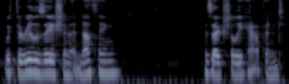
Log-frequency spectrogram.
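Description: A woman giving a reflective self-help monologue, unhurried and emphatic, often repeating her phrases. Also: fairly low pitch, level tone, vocal fry, mellow, slightly rough.

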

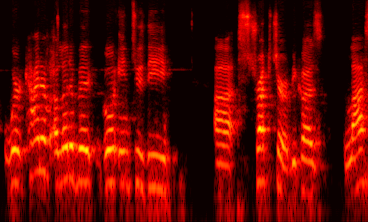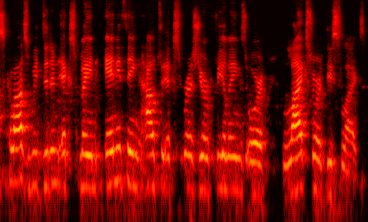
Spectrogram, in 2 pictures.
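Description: A man's voice: sits high, a little mellow, poor audio. A young man leads an online English lesson from his home through a laptop mic. He talks loosely, repeating words and filling gaps as he goes. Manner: repeats himself, many fillers. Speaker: English teacher hosting online class. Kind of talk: casual online class talk. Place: home room on video call.

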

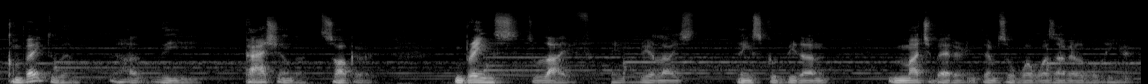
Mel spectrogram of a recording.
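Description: A man from Argentina speaking earnestly in a promotional interview about his love of the game. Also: deep voice. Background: soft music.

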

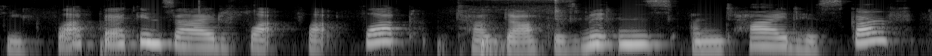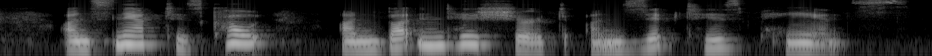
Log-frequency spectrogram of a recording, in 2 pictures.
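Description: Young lady teacher doing storytime, super animated, slow pace, soft mellow tone. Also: mid-range voice, slight background noise. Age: young adult. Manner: animated, with playful sound words. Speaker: teacher reading aloud. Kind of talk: children's story read-aloud. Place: small indoor classroom or office.

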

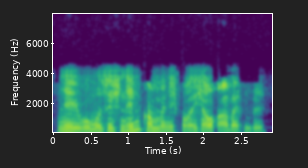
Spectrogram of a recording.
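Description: A man's voice: a little high, fast talker. A man on a phone call with a scam caller, speaking in a dry, curt, skeptical way. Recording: tinny phone line.

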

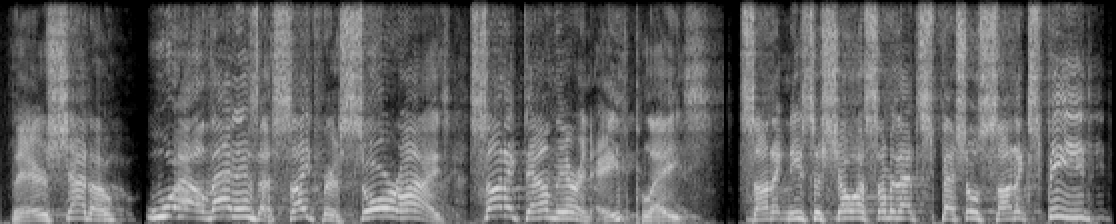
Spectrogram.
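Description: A man voicing an excitable, cheeky racing video game commentator, dramatic, teasing and emphatic in scripted sports style. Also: very high-pitched, recorded from a distance, exaggerated voice.

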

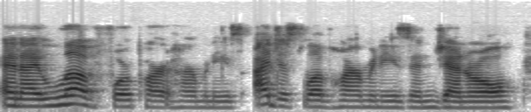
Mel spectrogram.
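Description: A woman's voice: deep voice, fairly even intonation, fairly quick, clear, resonant tone, lo-fi sound. A woman guest chatting casually in an interview about her work as a musician, rambling expressively with frequent asides.

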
